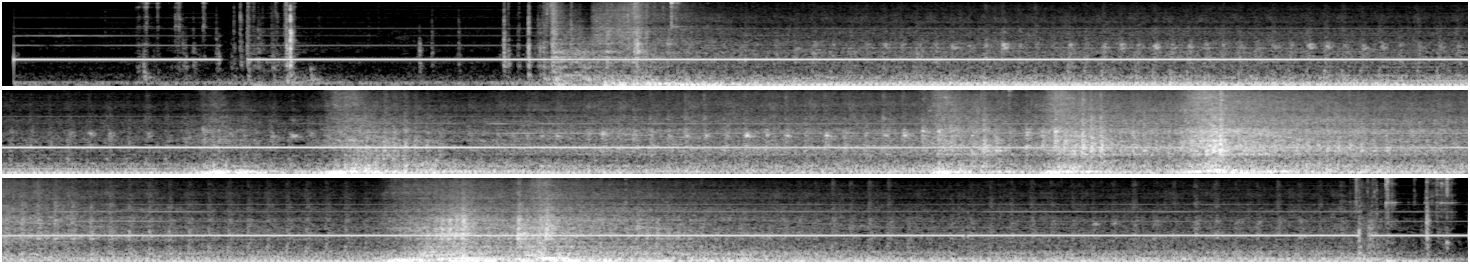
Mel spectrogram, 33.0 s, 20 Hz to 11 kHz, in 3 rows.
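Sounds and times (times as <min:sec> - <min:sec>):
engine revving with rod knock: 0:17.6 - 0:20.8.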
